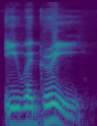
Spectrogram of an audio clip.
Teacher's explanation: A light y sound may appear.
